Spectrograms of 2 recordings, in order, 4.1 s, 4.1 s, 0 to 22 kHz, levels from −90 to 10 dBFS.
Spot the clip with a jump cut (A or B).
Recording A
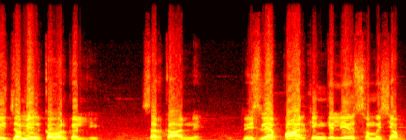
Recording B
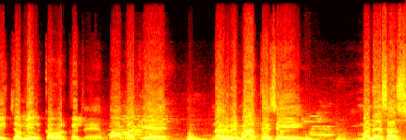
B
